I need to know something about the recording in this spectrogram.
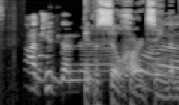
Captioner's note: through translator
